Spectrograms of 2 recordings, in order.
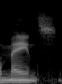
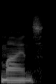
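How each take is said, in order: First: The name is pronounced with English sounds. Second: The name is pronounced with German sounds. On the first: The speaker calls it wrong. "I started pronouncing even German ship names English" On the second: The speaker calls it right. "instead of"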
